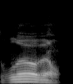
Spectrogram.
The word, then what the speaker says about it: Louisville: how you say it he said it's Louisville like it like you don't you want a little mouth as little as possible Louisville Louisville yeah exactly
